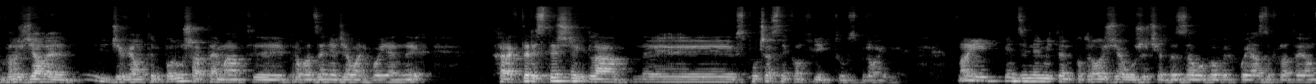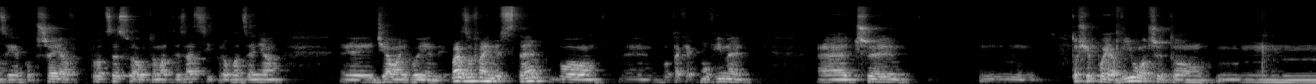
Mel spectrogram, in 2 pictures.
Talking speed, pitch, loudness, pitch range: 100 wpm, 115 Hz, -23 LUFS, 110-130 Hz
